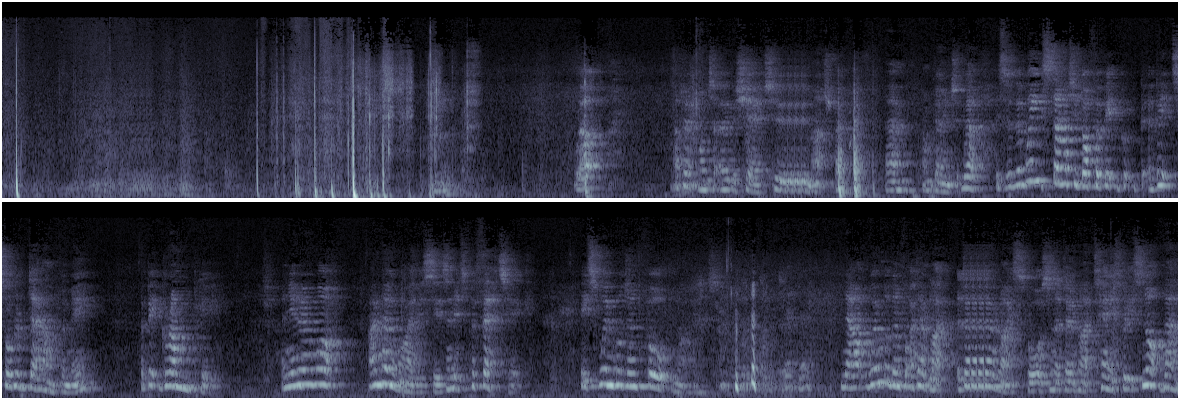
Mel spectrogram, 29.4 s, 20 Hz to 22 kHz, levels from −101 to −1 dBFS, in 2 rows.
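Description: At 1.71 s a short piece of sound plays three times in a row. This is a repeated buffer: new audio failed to arrive in time, so the last block was replayed. Each copy lasts about 85 ms, which fits a 4096-sample buffer. The stutter recurs at 3.50 s with one extra play, and at 9.81 s and 26.80 s with three extra plays each. On a waveform or spectrogram these show as identical side-by-side segments, with a hard vertical discontinuity at every join.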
